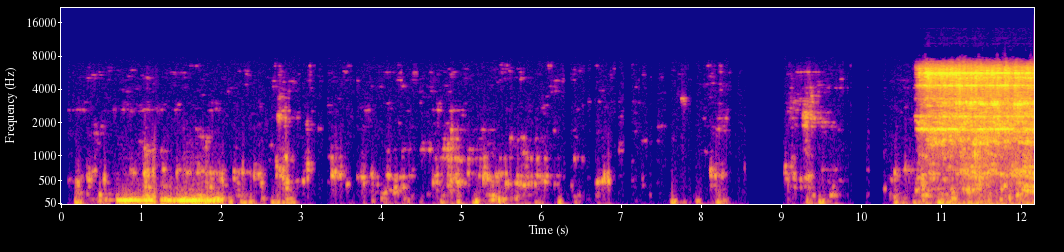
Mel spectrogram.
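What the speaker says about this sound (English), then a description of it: "All right, there's your timer." A timer alarm rings loudly and steadily near the end, after a brief low thump and a stretch of quiet room noise.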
